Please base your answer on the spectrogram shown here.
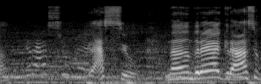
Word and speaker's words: Grácio: É, como se pronuncia? Grácio mesmo.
